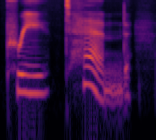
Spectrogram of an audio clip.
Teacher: The stress is on the second part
